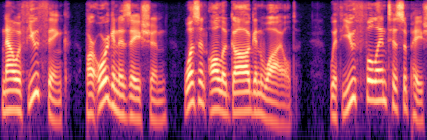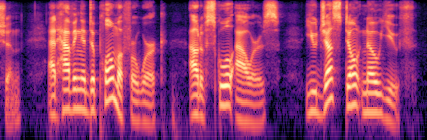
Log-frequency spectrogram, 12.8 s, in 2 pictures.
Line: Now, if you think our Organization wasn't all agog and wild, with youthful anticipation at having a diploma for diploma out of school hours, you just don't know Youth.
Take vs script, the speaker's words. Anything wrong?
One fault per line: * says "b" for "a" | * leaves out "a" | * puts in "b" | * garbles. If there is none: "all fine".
* says "work" for "diploma"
